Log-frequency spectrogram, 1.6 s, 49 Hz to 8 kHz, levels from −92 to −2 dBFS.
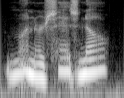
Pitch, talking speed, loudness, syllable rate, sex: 175 Hz, 115 wpm, -14 LUFS, 3.1 syllables/s, male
